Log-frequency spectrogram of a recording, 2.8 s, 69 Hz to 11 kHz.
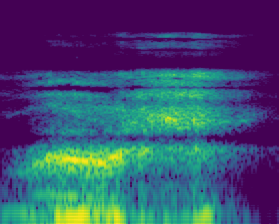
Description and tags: Scary Monster Roar #2
Scary monster roar.
creepy, horror, monster, roar, scary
